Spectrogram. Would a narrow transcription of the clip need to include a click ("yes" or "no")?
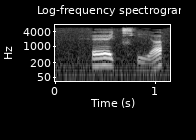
no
